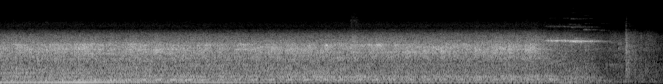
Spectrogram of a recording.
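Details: 1991 Isuzu Panther diesel being warmed up and revved, emitting black smoke; steady deep even drone with no knocks or misses through the revs; workshop says engine still good; normal healthy diesel revving.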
